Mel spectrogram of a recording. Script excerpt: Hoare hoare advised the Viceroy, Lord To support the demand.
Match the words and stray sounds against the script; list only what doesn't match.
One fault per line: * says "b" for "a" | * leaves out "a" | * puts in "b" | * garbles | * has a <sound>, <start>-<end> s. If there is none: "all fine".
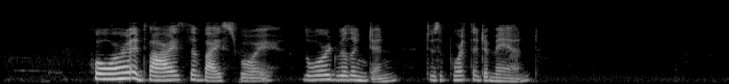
* leaves out "hoare"
* puts in "Willingdon"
